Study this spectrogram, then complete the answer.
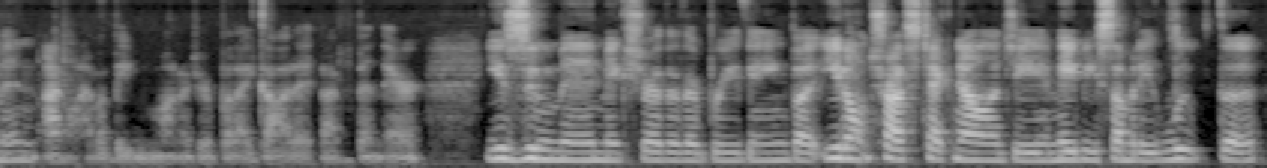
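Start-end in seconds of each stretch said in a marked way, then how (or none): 0.0-2.8 quick whisper tossed off to the side; whispered aside. Real, not acted. Speaker whispering an aside to listeners, quick and hushed. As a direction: hush it fast like a private admission.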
